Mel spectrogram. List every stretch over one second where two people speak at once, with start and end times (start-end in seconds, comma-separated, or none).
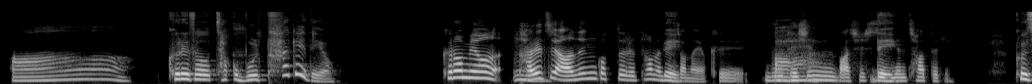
7.7-9.1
